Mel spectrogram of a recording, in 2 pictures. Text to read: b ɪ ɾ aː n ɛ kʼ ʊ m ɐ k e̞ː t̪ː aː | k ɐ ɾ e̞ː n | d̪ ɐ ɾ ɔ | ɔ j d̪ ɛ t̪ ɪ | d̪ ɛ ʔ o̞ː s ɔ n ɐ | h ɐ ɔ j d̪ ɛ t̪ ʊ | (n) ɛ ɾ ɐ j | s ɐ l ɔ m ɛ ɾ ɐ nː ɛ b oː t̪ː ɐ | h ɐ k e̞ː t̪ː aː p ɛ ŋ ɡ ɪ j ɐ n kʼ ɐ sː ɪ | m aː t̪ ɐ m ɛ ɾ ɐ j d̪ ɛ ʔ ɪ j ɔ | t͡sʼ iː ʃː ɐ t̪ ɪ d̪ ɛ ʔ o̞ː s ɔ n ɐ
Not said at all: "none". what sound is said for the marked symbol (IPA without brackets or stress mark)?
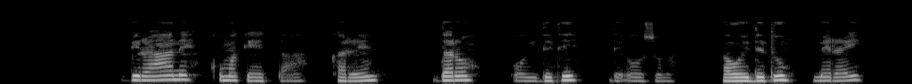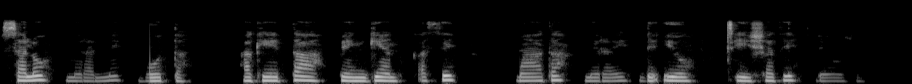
m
